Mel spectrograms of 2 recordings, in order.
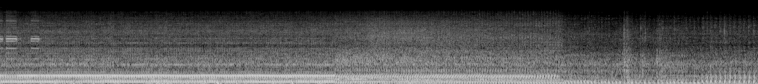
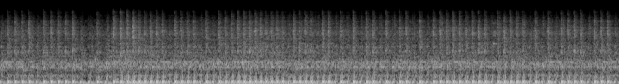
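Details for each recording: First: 1976 Honda Z50J1 single warming up to temperature after the points gap was set to about 15 thou: it settles into a smooth, even idle with no misses, easing as the revs drop. Normal idle after the fix. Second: 1976 Honda Z50J1 Monkey, which has run poorly for the 3 years it has been owned, has a new carb that was stripped before fitting. Its small single chuffs unevenly at idle, stumbling and surging: a rough idle. Owner plans to clean the carb, suspecting a blocked jet.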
